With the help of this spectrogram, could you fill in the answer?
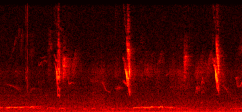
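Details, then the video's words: Cape robin-chat in a garden, singing melodies, mimicking and scolding: three sharp, high, piercing notes spaced a little over a second apart, with soft whistled fragments between them over a low steady hum. "CAPE ROBIN-CHAT'S melody, mimicry and scolding"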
